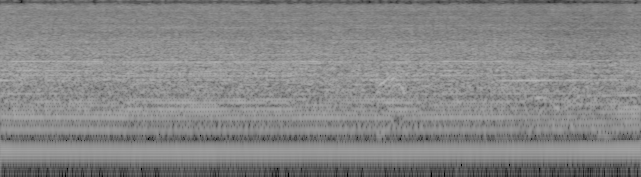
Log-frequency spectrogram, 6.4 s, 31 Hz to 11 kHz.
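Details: 2014 Black Max generator (97 hours, carb work after running issue), cold weather, running a grinder: steady, even engine drone with constant hum, no misses or surging under load; runs smoothly.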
